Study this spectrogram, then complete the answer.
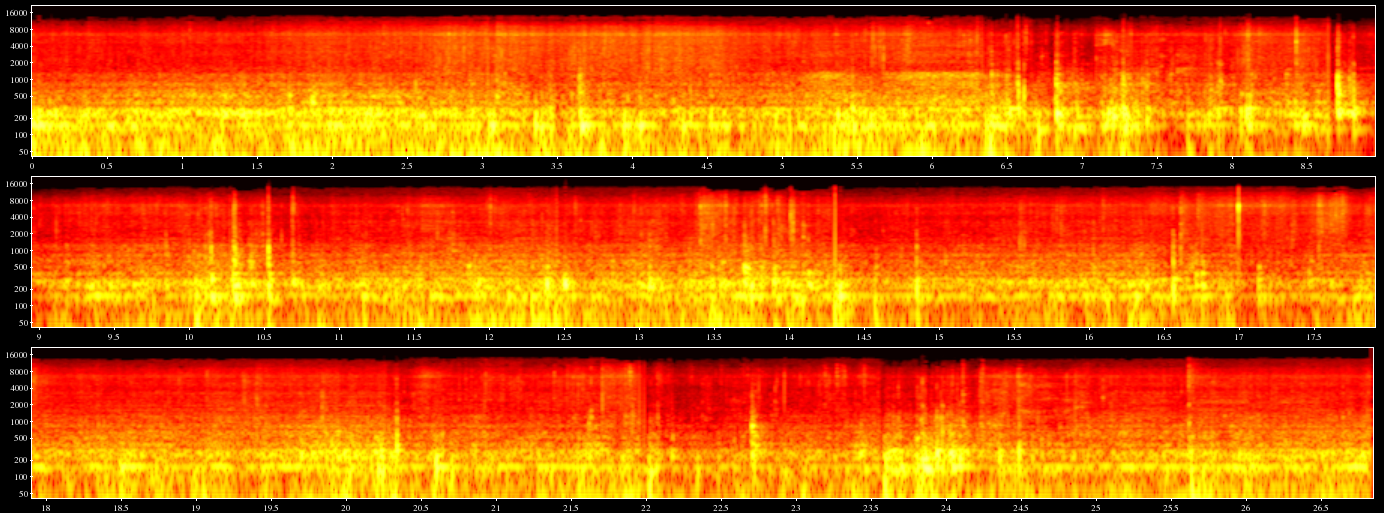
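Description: A bicycle rattles and clicks on the rough ground.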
